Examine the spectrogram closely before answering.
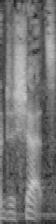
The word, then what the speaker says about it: Deschutes: Now, is it Deschutes or Deschutes?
